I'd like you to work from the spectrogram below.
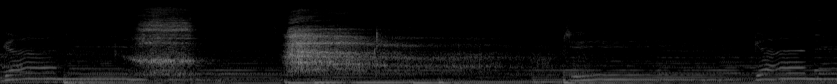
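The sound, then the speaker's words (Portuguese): A slow, deep breath drawn in slowly during a breathing exercise and then let out as a long, airy exhale, clearly audible over soft, sustained background music. “Mais uma vez, inspire mais lentamente.”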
